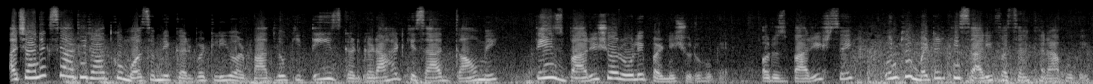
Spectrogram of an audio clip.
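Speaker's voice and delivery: usual speaking voice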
